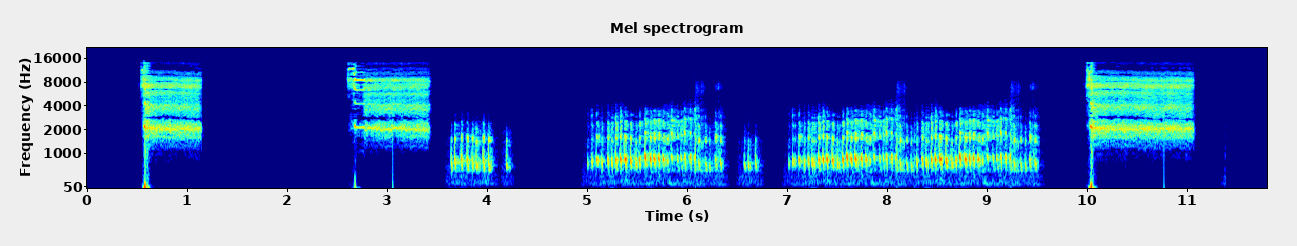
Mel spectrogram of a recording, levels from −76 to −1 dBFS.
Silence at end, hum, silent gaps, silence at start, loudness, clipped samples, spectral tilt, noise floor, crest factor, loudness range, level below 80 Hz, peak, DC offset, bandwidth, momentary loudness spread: 0.75 s; none; 1.37-2.13 s, 9.68-9.81 s; 0.55 s; -23 LUFS; under 0.1%; 0.5 dB/octave; under -90 dBFS; 24 dB; 5 LU; -42 dBFS; -2 dBFS; under 0.1%; 14.5 kHz; 16 LU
